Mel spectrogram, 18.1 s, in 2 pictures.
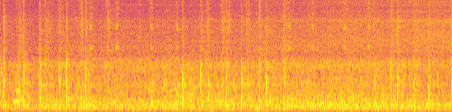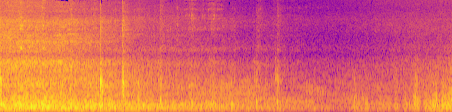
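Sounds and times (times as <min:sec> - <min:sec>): wheels clicking over rail joints: 0:00.0 - 0:09.6
train coaches rumbling: 0:00.0 - 0:18.0.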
